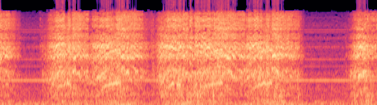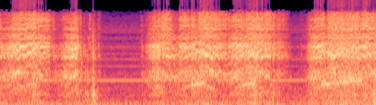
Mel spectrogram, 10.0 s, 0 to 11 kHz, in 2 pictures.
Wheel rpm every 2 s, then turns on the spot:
80, 100, 70, 40, 80.
none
